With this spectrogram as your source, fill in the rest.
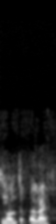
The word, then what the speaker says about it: Ndombele: a new signing was Nondabele. To say his name correctly, it's quite a difficult one Dombele. to. Yeah, it's a Ndombele, hard yeah.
